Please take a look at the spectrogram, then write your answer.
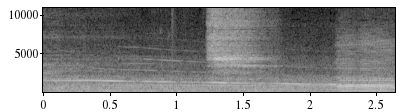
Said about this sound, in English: It was just uh, sirens come in, and well, oh, there's still another fire truck here.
